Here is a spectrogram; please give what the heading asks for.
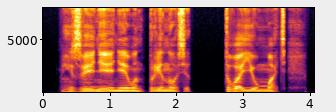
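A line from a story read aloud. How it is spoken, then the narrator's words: Through gritted teeth. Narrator (Russian): процедил мент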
